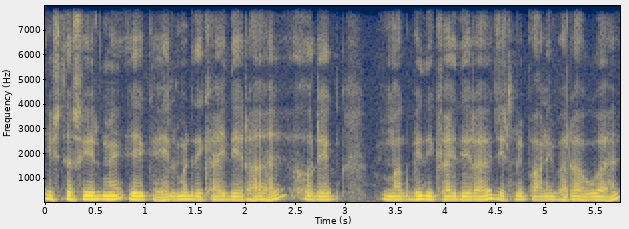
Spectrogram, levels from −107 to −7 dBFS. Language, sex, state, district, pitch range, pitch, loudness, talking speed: Hindi, male, Uttarakhand, Tehri Garhwal, 130-140 Hz, 130 Hz, -15 LUFS, 230 wpm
